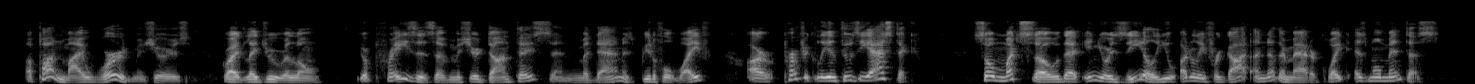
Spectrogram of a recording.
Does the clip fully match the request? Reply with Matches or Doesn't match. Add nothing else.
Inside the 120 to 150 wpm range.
Matches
